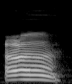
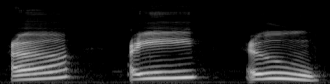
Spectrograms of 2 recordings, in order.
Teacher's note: حلق کے وسط میں سے آواز نکالنی ہے، ورنہ وہ حمزہ بن جائے گا، تبدیلی حرف ہو جائے گا۔ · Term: آئین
